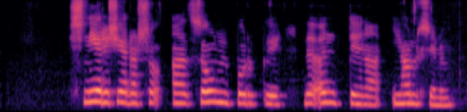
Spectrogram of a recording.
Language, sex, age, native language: Icelandic, male, 11, Icelandic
